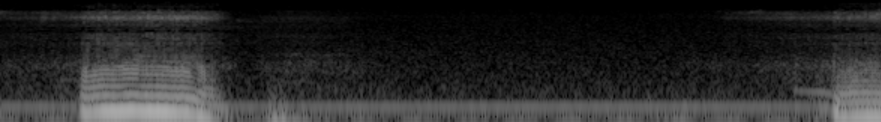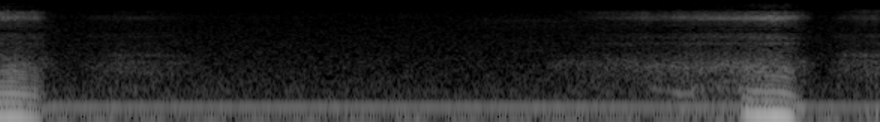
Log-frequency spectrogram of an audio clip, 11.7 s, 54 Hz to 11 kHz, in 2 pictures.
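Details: Middle-aged man heavily snoring during sleep, recorded 13 March 2022 and described as very loud: loud, rattling inspiratory snores about every five seconds, with a steady background hum.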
